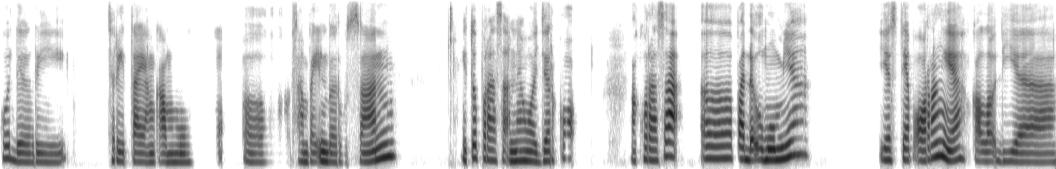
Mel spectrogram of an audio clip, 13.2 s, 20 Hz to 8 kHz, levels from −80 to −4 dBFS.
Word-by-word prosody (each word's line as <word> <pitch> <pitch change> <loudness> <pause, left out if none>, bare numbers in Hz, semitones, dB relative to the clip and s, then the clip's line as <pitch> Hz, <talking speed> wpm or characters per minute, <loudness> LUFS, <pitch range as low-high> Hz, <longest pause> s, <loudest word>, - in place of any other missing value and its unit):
Aku 220 -1 -3
dari, 155 0 -5 0.5
cerita 165 -2 -3
yang 150 -1 -2
kamu, 150 0 -2 0.7
eee, 150 -1 -5 0.4
sampein 165 0 -1
barusan, 160 - +1 0.8
itu 200 +1 -1
perasaan 180 -4 0
yang 175 0 +2
wajar 170 +2 -1
kok. 215 -1 -7 0.6
Aku 200 - -6
asa, 240 +8 +4 0.3
eee, 215 0 +2
pada 200 -3 +4
umumnya 215 +10 +4 0.9
ya 190 -1 0
setiap 190 +1 -3
orang 230 +8 +4
yah 195 +3 +3
kalau 165 0 -1
dia, 155 -2 -2
175 Hz, 110 wpm, -23 LUFS, 155-205 Hz, 0.9 s, asa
